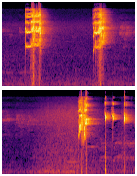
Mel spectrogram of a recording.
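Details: Young (paud) lovebird pair, played to get a rival bird singing: two separate harsh high squawks, a pause, then a rough burst and quick sharp chirps.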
